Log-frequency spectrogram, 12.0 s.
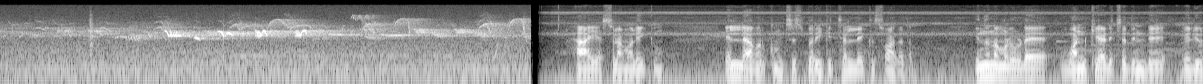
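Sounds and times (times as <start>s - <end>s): birds chirping and trilling: 0.0s - 5.3s, 8.2s - 12.0s.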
